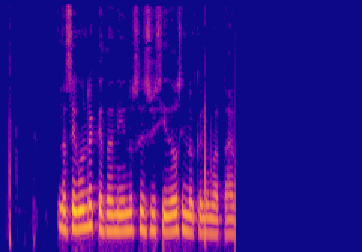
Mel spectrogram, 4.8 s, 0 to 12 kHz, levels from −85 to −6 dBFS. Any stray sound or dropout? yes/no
no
